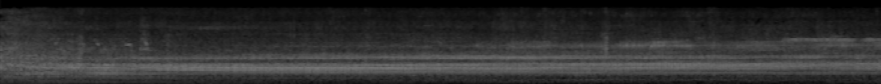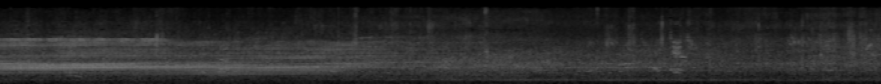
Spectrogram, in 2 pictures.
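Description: Many voices together hold one long drawn-out note in unison, sliding slowly down in pitch. It fades out after about seventeen seconds.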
